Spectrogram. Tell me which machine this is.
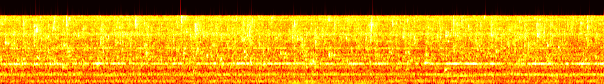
pump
